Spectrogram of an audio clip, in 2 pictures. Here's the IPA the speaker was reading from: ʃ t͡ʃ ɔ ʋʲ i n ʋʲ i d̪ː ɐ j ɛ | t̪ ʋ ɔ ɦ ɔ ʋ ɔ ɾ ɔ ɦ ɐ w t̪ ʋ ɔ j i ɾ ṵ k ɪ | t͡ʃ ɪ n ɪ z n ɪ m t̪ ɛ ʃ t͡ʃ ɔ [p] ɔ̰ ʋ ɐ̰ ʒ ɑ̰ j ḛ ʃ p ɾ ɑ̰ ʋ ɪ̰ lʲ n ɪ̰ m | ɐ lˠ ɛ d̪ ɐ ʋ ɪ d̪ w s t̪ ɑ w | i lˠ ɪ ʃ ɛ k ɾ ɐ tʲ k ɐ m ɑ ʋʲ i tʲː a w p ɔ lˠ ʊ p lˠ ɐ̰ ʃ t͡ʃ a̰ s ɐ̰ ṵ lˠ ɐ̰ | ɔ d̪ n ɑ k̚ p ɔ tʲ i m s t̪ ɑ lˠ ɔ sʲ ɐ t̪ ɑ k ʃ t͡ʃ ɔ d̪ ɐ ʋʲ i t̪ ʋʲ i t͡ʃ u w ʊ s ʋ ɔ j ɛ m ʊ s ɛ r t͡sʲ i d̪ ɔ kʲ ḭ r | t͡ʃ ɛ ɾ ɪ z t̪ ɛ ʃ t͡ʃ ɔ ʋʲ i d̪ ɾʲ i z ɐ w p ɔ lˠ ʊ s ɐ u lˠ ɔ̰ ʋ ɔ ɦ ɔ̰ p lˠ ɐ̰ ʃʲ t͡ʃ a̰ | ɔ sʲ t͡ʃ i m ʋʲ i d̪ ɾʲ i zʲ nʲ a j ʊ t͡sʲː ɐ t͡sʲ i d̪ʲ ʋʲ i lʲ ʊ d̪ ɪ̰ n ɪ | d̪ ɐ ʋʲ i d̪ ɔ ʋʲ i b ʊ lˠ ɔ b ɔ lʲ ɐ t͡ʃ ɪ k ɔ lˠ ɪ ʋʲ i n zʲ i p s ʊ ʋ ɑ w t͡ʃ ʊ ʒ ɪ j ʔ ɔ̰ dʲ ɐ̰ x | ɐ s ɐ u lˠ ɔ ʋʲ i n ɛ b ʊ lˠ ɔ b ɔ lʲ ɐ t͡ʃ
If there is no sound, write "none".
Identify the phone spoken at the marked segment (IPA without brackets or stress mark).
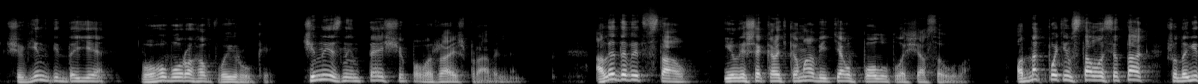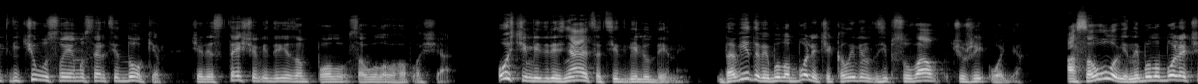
p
